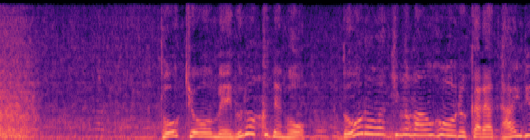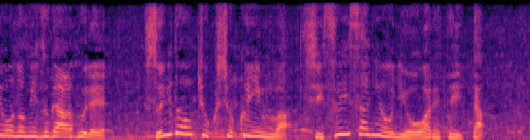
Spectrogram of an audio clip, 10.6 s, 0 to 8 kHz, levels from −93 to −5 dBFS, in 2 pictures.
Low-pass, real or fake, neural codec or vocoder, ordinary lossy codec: none; fake; codec, 16 kHz, 8 kbps, FreqCodec, smaller model; none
